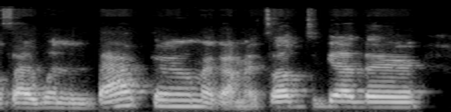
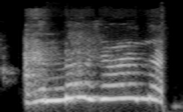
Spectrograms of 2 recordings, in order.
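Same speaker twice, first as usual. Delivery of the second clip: high-pitched imitation of the caseworker; high mock caller voice; 13 semitones higher than usual. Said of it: "she was like".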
